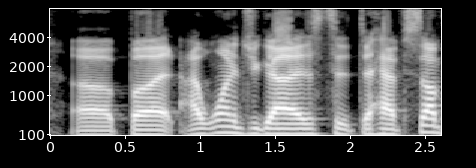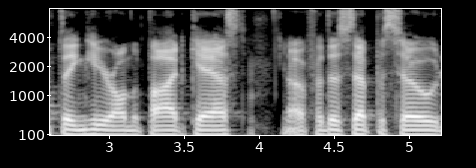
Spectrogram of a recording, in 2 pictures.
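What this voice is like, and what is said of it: Sick, rough-sounding voice. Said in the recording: “I am currently sick, and I know my voice sounds terrible”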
